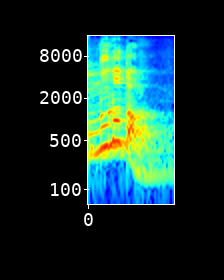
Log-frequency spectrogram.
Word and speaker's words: ন্যূনতম: আমরা কিন্তু বলছি, আমরা অনেক সময় বলি ন্যূনতম, ন্যূনতম না, এটার উচ্চারণটা হচ্ছে ন্যূনতম, এটা উচ্চারণটা কি ন্যূনতম।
